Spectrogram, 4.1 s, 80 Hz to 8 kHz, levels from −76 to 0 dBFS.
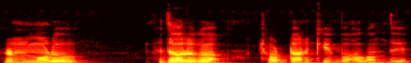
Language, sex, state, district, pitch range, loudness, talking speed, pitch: Telugu, male, Andhra Pradesh, Manyam, 125-130 Hz, -19 LUFS, 75 wpm, 125 Hz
